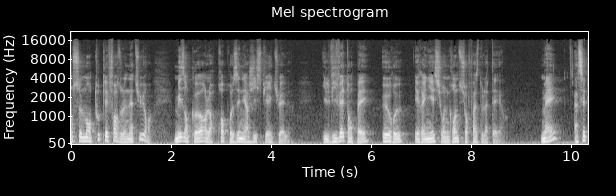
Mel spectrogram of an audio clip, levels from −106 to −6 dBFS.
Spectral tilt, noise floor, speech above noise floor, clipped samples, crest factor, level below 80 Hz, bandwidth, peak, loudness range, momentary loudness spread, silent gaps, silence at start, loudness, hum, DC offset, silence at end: -5.5 dB/octave; -46 dBFS; 26 dB; under 0.1%; 14 dB; -38 dBFS; 16.5 kHz; -6 dBFS; 2 LU; 10 LU; none; 0 s; -21 LUFS; none; under 0.1%; 0 s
